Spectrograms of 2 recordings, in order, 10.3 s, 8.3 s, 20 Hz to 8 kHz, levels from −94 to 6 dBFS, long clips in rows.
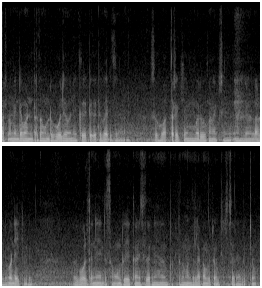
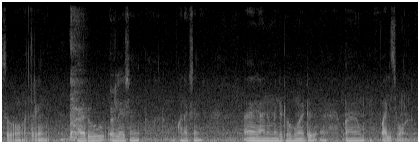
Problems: low volume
